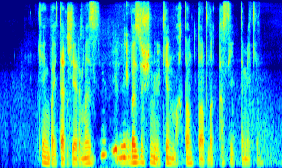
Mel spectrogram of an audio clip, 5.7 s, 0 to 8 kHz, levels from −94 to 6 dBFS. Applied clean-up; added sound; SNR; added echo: neural mask model Resemble Enhance denoiser.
